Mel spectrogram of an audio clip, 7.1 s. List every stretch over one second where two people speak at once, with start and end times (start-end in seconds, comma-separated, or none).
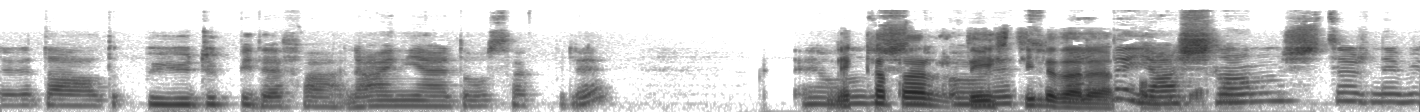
4.1-6.2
